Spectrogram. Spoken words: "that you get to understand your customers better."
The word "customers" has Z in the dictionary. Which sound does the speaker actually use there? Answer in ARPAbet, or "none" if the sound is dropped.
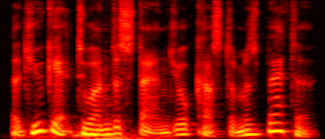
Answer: Z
